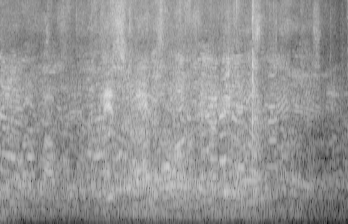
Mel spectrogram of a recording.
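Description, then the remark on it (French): A gathering crowd murmurs in overlapping voices, a steady babble of low astonished exclamations like "oh" and "ah" and indistinct chatter, reacting to a long-haired man proclaiming the Earth is round; it swells slightly in the middle before easing off. “La foule s'amasse petit à petit et l'on entend les gens s'étonner par des O, des A ou autres onomatopées qui montrent que ce que raconte cet homme est pour le moins étrange.”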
